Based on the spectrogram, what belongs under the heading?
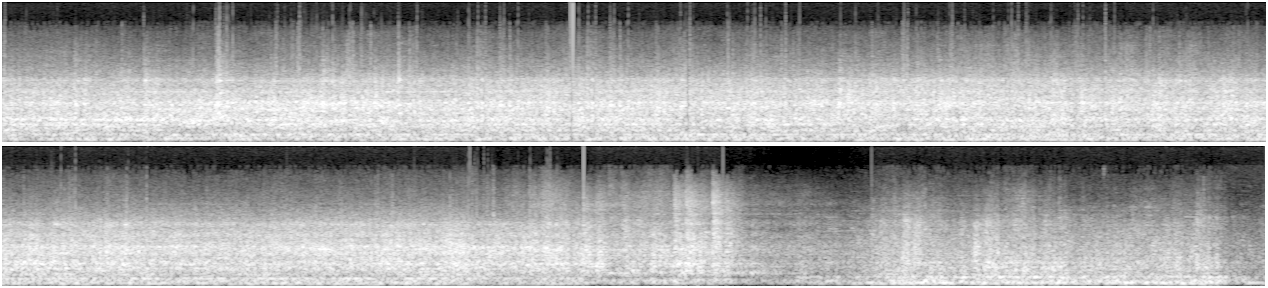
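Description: Running noise of an express passenger train at speed: a loud, steady rumble of wheels on rails with rushing air. About twenty seconds in it drops to a quieter, more muffled running sound.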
